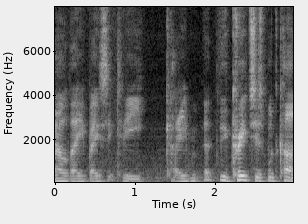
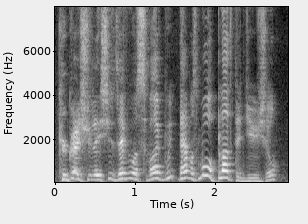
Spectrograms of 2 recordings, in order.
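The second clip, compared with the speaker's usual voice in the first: excited; 6 semitones higher, 8 dB louder than usual. Real, not acted. GM celebrates party's survival.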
